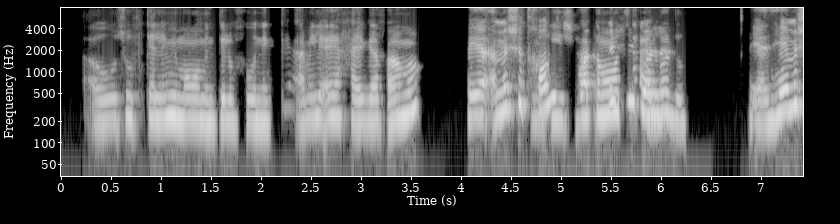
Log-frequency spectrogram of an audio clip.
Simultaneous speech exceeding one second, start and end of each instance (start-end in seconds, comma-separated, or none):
4.7-6.2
